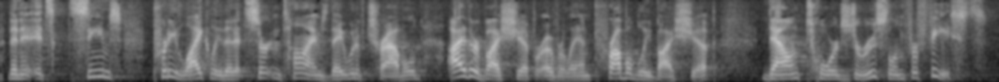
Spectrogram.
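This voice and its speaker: A man with a slightly higher voice teaches a Bible class in a relaxed, conversational way. He often checks in with his listeners as he explains. His voice carries a long reverb, as if recorded in a large hall. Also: breathy edge.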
